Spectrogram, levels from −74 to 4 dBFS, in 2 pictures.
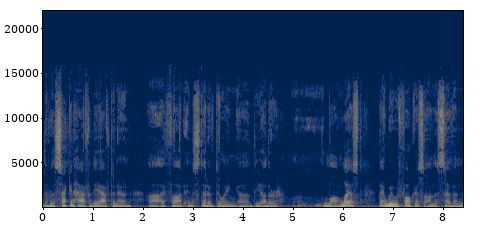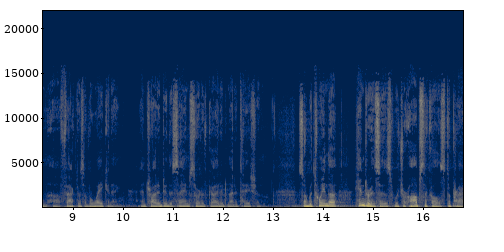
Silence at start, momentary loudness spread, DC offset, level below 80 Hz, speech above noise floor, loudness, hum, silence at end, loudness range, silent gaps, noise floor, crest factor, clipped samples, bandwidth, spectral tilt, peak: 0 s; 16 LU; under 0.1%; -44 dBFS; 20 dB; -26 LUFS; none; 0 s; 6 LU; none; -46 dBFS; 18 dB; under 0.1%; 16 kHz; -5.5 dB/octave; -8 dBFS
